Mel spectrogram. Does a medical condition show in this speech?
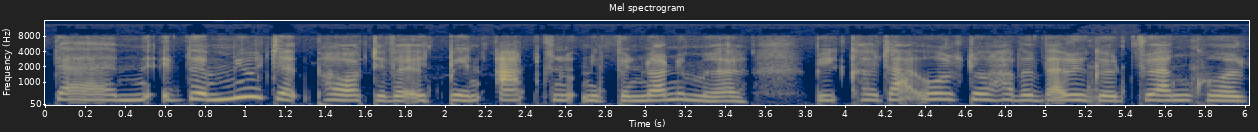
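Yes: deafness, Usher syndrome, severe; type two, born completely deaf, hearing aids from age two, tunnel vision, registered blind at 29; five-hour double cochlear implant surgery, switched on three weeks ago, relies on lip reading, no headphones; speech training from age two, some answers may be a little indistinct.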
